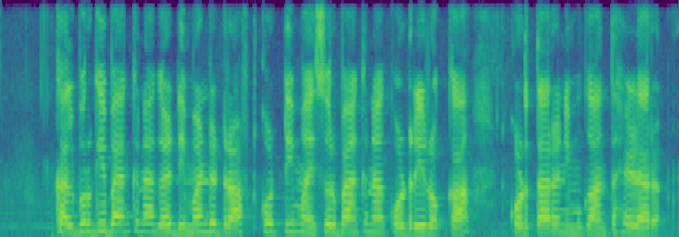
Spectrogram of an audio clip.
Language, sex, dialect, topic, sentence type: Kannada, female, Northeastern, banking, statement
